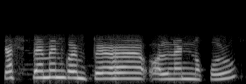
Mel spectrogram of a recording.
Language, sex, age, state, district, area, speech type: Assamese, female, 45-60, Assam, Dhemaji, rural, conversation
